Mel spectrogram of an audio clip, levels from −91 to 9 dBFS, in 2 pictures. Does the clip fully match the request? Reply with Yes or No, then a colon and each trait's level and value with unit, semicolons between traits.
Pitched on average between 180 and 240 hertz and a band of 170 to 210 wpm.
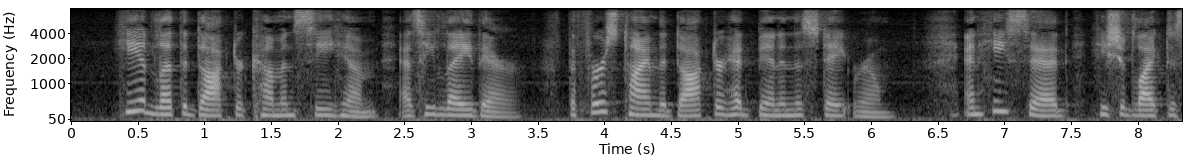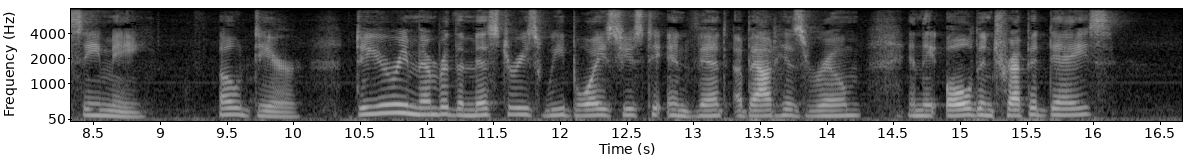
No: medium, 155 Hz; average, 190 wpm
